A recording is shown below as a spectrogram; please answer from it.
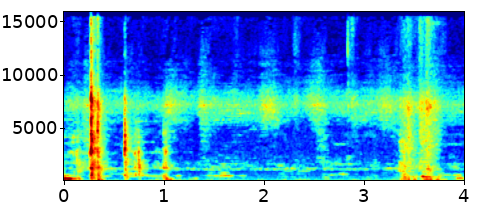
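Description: Handling of a plastic cooking-oil bottle: a sharp click about a quarter second in, a few lighter clicks, then a short crackle of plastic near the end.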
